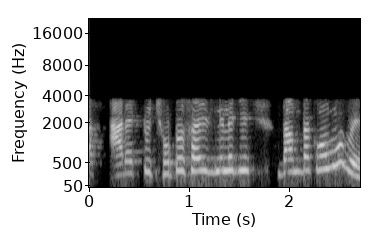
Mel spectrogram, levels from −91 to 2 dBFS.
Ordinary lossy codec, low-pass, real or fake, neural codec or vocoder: none; 3.6 kHz; real; none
